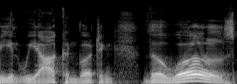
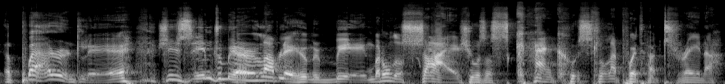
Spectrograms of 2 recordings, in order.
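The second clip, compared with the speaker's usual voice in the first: confident Indian accent; 5 semitones higher than usual. Shown as a demonstration. Gossip about a skank and her trainer, confident Indian accent. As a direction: pronounce it with conviction in an Indian accent. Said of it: "conviction of confidence that the Indian accent".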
